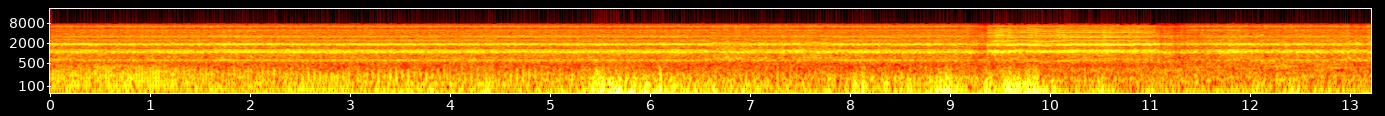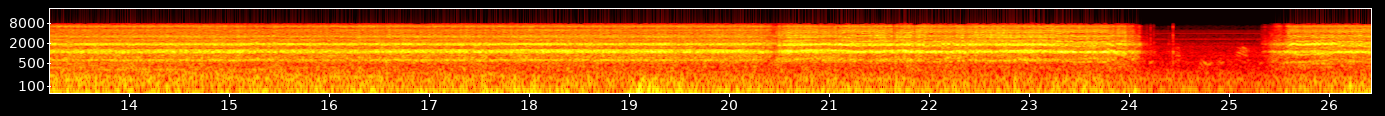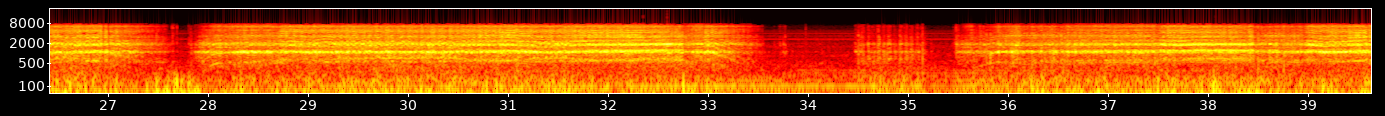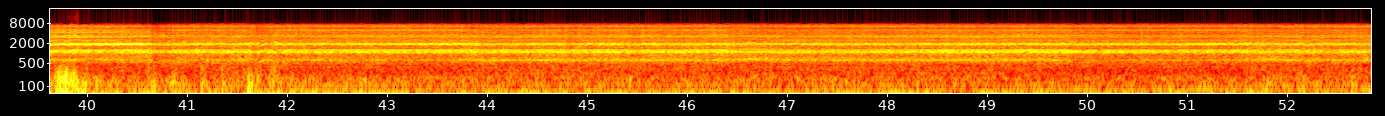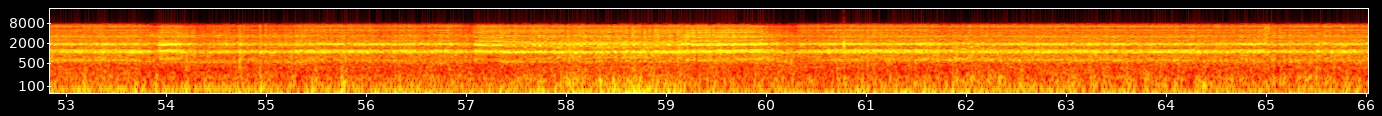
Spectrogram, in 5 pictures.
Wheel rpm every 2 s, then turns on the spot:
160, 160, 160, 160, 160, 160, 160, 160, 160, 160, 160, 140, 40, 90, 140, 160, 80, 50, 160, 160, 160, 160, 160, 160, 160, 160, 160, 160, 160, 160, 160, 160, 160.
none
